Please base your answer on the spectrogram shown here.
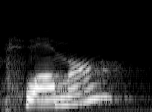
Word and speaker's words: plumber: changing the pronunciation so the b is still silent in those words here's a crazy practice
